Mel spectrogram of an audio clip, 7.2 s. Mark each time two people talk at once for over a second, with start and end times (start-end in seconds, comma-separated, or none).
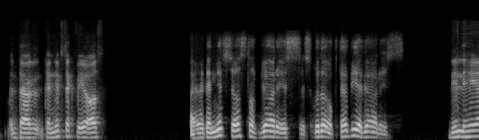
none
